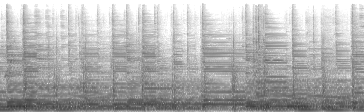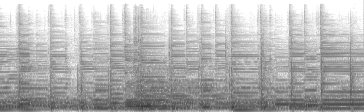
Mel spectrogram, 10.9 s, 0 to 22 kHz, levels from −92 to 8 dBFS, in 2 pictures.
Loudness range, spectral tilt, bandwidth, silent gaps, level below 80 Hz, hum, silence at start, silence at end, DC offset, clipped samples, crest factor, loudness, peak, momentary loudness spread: 1 LU; -6.5 dB/octave; 18 kHz; none; -58 dBFS; none; 0 s; 0 s; under 0.1%; under 0.1%; 18 dB; -24 LUFS; -6 dBFS; 6 LU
